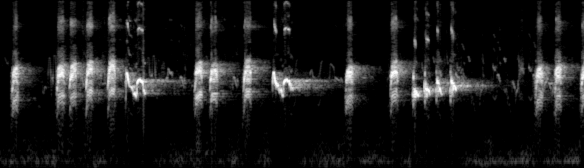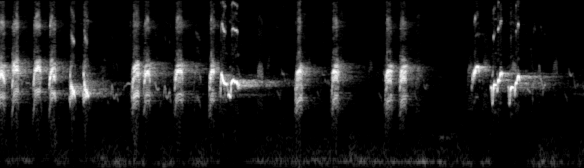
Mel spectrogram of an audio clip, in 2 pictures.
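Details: Sooty-headed bulbul song used as a lure for wild bulbuls; repeated short rough chirping bursts with slurred whistles, delivered in a steady choppy rhythm with brief gaps, faint low hum in background.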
